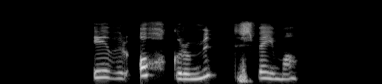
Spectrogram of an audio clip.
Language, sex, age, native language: Icelandic, female, 10, Icelandic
